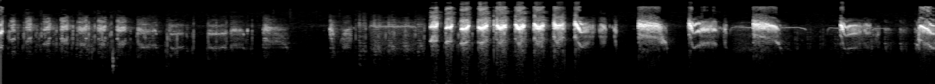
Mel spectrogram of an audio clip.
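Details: Edible-nest swiftlet 'outside' sound for swiftlet houses: high buzzy chirps repeated quickly. Loud rapid clicks and squeaky rising twitters follow partway through.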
